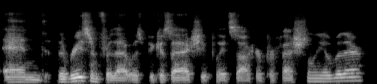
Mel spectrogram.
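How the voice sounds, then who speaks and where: A man's voice: on the low side, animated, quick pace. A man from the United States, a guest in a casual podcast interview, easygoing and talkative.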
